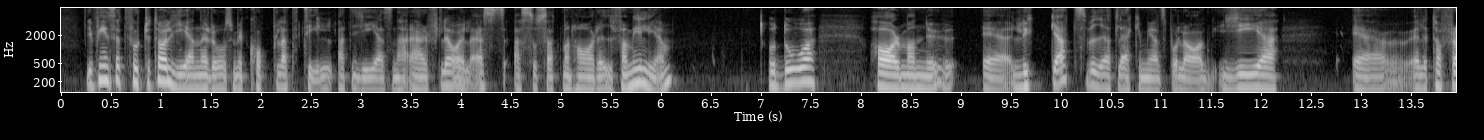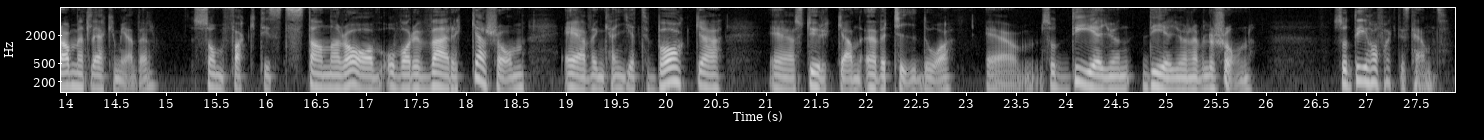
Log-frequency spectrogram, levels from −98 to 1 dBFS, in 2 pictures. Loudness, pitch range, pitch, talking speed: -29 LUFS, 125-150 Hz, 130 Hz, 160 wpm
